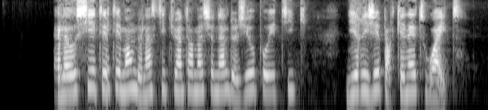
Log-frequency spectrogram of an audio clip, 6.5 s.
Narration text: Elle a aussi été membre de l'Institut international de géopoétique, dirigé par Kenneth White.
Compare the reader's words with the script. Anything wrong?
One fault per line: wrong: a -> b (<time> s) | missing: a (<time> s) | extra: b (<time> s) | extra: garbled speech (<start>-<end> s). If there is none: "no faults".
extra: été (1.4 s)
